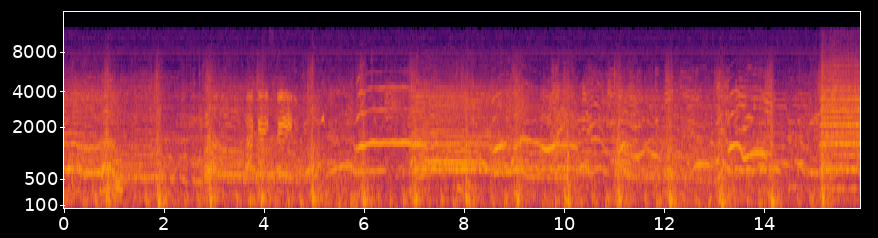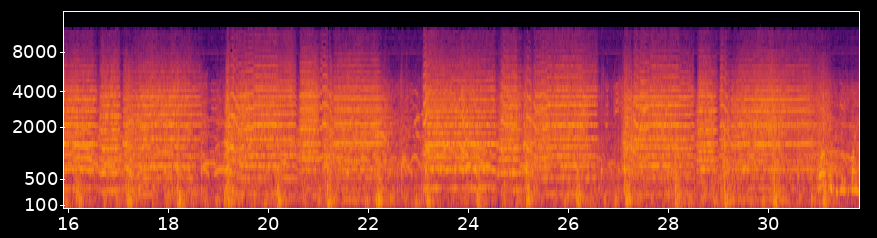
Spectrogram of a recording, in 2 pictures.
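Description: Marching band in the stands: a steady drum beat under voices chanting and shouting for the first half, then, about halfway through, the brass section comes in with loud held chords, played in several phrases with short breaks between them.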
